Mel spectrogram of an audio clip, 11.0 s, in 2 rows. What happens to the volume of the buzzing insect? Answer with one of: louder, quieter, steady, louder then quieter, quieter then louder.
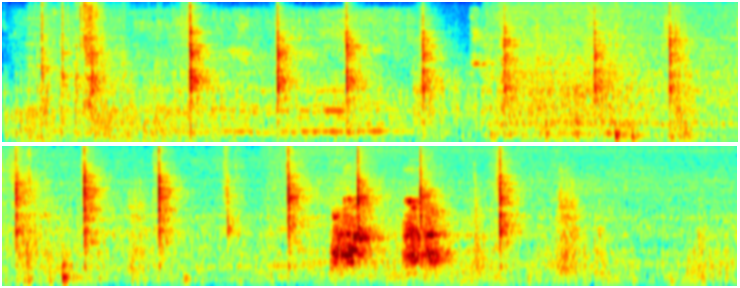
louder then quieter.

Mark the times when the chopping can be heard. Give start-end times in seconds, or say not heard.
0.2-9.4.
